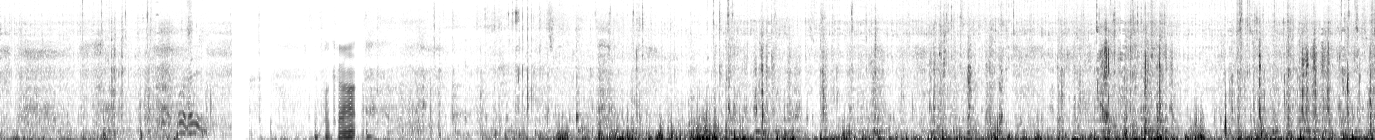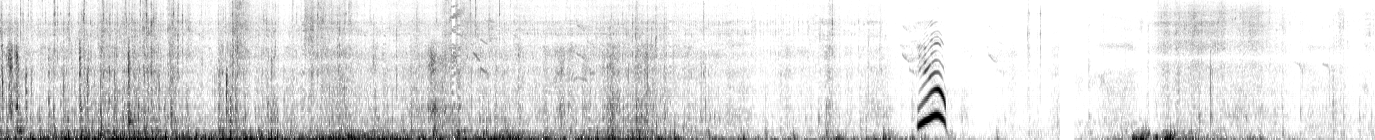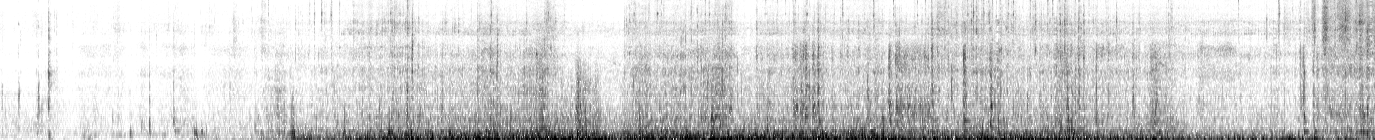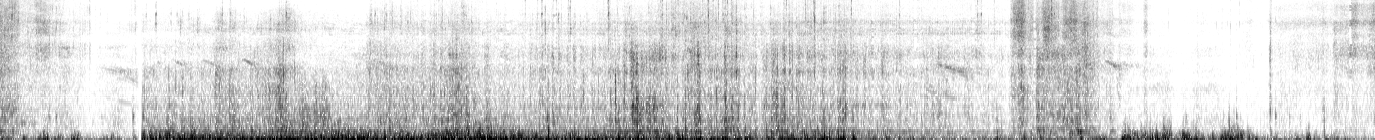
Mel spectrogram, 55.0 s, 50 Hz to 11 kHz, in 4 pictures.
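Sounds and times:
bike tyres and frame rattling: 0.0s - 3.0s, 3.6s - 55.0s
wind rushing on microphone: 4.9s - 23.8s, 24.8s - 26.8s, 30.0s - 55.0s
bike brakes squealing: 17.9s - 19.8s.

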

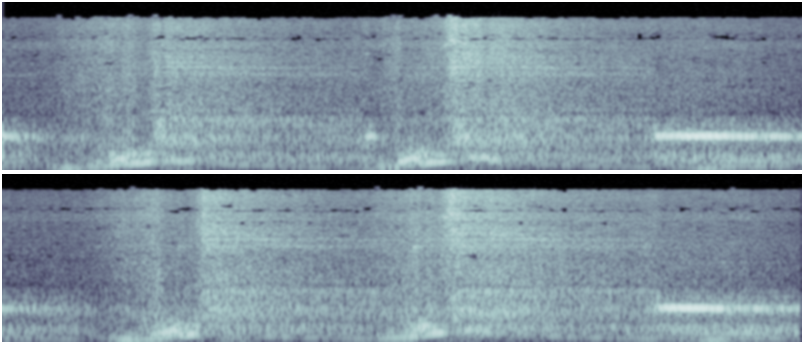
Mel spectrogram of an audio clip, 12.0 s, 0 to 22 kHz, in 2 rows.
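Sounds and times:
car engine revving: 0.0s - 12.0s
steady whine: 4.8s - 6.7s.

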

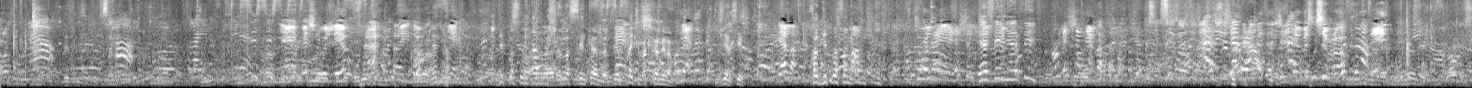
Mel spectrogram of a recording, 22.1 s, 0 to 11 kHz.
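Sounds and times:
chatter of children and adults: 0.0s - 22.0s.

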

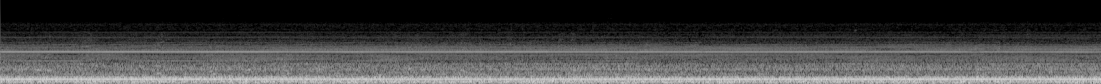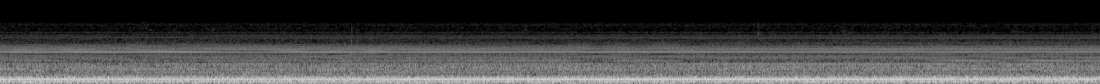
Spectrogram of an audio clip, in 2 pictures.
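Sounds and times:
jet engine drone in cabin: 0.0s - 22.0s.

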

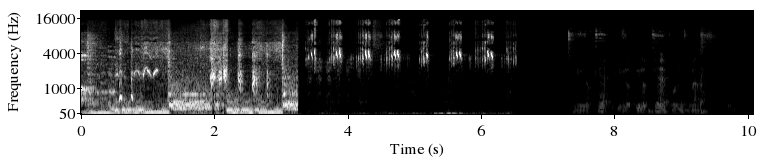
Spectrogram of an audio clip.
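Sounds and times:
crickets chirping: 3.4s - 6.6s.

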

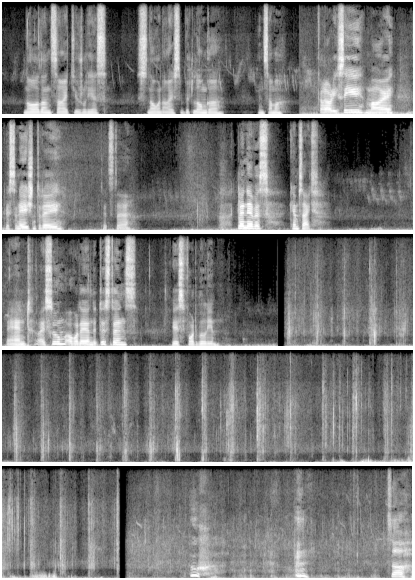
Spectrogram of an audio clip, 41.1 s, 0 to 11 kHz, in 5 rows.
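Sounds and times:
footsteps crunching on gravel: 22.1s - 35.2s.

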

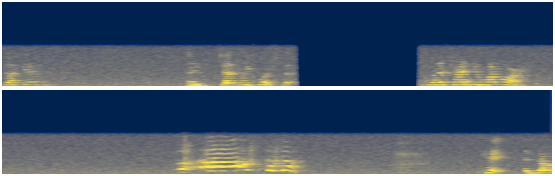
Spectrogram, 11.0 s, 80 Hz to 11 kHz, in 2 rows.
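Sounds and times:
high-pitched vocal cry: 7.2s - 8.6s.

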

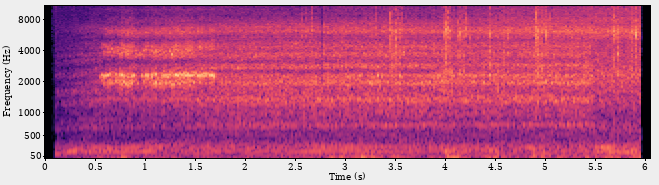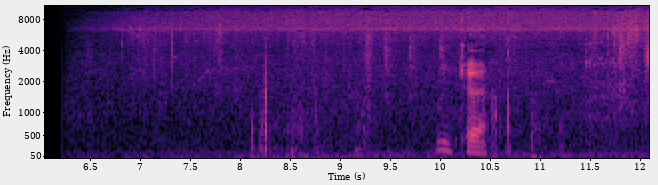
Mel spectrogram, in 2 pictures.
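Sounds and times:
vehicle engine running: 1.4s - 6.0s
sharp knocks: 3.4s - 5.2s.

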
